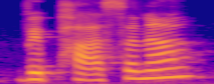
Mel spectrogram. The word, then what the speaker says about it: Vipassana: my all my Western friends and I have pronounced it now as vipassana and the word itself originates from a 2500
